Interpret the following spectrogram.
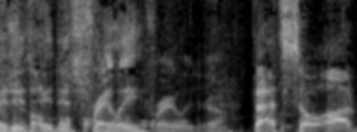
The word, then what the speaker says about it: Frehley: I always spell it wrong. Everyone freely, but it's Freley. Freely admits that Freley is the proper pronunciation. It is. It is Freley.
